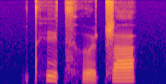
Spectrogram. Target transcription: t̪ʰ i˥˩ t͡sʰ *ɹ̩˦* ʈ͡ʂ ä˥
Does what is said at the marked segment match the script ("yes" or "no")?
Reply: no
